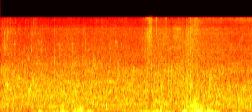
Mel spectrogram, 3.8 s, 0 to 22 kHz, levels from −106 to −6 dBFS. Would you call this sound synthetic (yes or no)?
yes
